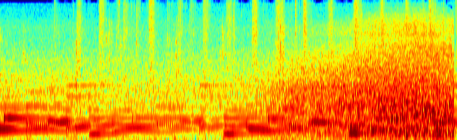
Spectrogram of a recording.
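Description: Rain pours down steadily as a storm picks up in an animated cartoon, growing louder toward the end, while sustained musical tones hum beneath it.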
